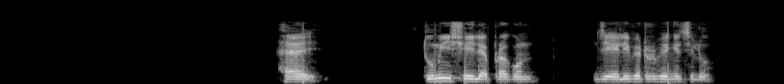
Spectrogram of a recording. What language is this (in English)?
Bangla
